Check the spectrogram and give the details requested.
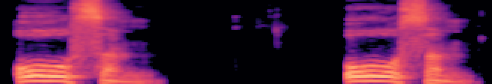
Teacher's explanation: The a w at the beginning of this word is simply pronounced as a long o not o or awesome.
